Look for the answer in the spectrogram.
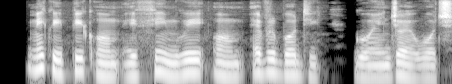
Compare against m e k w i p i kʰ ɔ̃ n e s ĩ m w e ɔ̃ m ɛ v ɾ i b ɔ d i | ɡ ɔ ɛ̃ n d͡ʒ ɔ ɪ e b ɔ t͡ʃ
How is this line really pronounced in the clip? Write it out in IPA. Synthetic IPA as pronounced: m e k w i p i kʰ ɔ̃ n e f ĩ m w e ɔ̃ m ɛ v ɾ i b ɔ d i | ɡ o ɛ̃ n d͡ʒ ɔ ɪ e w ɔ t͡ʃ

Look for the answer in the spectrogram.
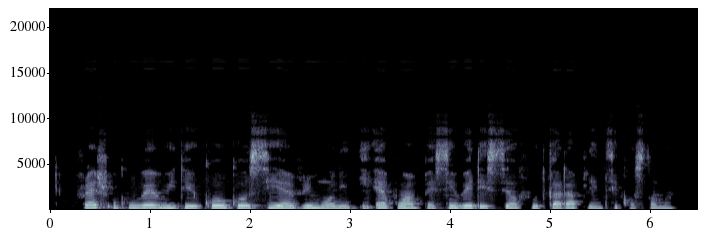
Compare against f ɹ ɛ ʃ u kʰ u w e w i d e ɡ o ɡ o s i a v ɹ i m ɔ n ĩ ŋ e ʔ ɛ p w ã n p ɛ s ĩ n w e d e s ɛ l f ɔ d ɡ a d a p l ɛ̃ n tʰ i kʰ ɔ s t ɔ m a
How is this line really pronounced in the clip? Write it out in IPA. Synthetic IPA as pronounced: f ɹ ɛ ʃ u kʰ u w e w i d e ɡ o ɡ o s i ɛ v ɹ i m ɔ n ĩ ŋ i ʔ ɛ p w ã n p ɛ s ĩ n w e d e s ɛ l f u d ɡ a d a p l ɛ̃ n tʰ i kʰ ɔ s t ɔ m a

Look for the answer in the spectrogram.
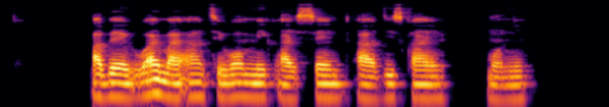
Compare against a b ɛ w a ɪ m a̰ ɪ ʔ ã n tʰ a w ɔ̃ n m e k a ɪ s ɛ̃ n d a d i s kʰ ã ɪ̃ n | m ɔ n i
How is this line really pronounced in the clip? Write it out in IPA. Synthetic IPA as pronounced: a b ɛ w a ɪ m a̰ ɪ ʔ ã n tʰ i w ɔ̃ n m e k a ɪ s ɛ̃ n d a d i s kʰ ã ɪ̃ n | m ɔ n i

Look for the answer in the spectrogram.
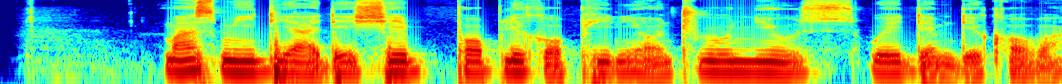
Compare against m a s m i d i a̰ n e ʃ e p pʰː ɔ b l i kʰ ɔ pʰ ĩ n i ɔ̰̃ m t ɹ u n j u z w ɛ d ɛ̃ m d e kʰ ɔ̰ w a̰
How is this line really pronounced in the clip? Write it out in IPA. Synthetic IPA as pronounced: m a s m i d i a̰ d e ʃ e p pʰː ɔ b l i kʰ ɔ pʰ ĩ n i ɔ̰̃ n t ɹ u n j u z w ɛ d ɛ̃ m d e kʰ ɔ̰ v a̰

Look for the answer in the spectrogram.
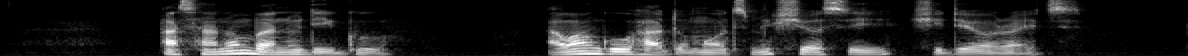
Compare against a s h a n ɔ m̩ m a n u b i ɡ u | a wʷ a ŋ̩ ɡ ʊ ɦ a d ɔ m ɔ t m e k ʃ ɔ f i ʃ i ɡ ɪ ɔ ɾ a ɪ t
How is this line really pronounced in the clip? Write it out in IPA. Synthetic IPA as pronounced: a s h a n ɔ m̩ b a n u d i ɡ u | a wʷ a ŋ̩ ɡ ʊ ɦ a d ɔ m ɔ t m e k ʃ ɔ s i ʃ i d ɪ ɔ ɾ a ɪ t

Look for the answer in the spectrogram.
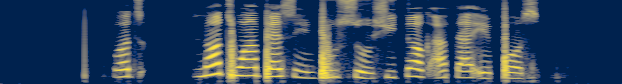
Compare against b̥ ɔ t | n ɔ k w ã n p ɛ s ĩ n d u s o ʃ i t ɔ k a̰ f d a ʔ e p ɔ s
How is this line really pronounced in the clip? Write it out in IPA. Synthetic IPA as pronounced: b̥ ɔ t | n ɔ t w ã n p ɛ s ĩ n d u s o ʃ i t ɔ k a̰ f t a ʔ e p ɔ s

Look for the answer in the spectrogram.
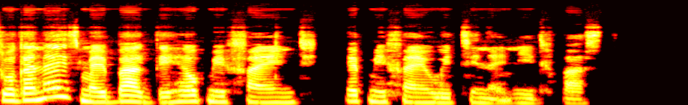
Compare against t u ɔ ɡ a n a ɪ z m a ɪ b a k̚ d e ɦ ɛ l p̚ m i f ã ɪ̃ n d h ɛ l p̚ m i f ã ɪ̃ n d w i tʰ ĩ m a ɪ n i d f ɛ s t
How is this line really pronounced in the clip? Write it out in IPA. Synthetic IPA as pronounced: t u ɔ ɡ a n a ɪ z m a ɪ b a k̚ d e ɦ ɛ l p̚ m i f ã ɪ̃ n d h ɛ l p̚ m i f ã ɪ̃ n d w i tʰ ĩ n a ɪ n i d f a s t

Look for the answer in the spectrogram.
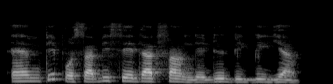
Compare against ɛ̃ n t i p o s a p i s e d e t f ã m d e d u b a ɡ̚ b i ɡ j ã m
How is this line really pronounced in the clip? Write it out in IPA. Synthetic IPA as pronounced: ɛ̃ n p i p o s a b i s e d a t f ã m d e d u b i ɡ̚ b i ɡ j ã m

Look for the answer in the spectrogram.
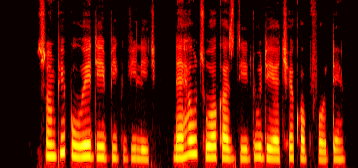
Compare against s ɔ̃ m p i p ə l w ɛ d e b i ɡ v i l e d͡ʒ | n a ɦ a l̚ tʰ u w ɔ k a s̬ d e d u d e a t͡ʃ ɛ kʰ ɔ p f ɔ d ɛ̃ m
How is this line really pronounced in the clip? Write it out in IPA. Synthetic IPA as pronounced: s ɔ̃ m p i p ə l w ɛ d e b i ɡ v i l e d͡ʒ | n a ɦ ɛ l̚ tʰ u w ɔ k a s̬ d e d u d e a t͡ʃ ɛ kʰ ɔ p f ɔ d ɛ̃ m

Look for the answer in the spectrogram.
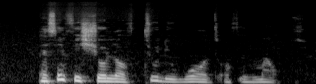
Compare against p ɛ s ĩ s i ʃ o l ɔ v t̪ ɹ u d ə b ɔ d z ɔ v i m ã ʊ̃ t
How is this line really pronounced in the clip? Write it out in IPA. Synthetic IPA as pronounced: p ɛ s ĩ f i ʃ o l ɔ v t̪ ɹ u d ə w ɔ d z ɔ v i m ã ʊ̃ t

